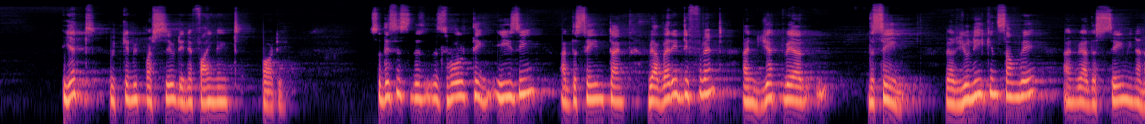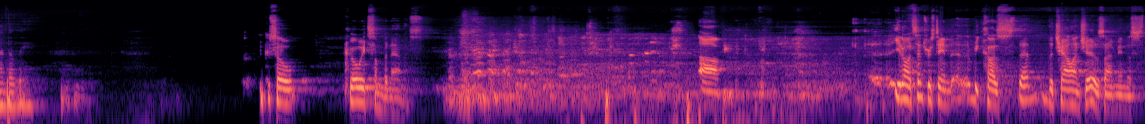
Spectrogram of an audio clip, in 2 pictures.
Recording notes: he takes questions from the audience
